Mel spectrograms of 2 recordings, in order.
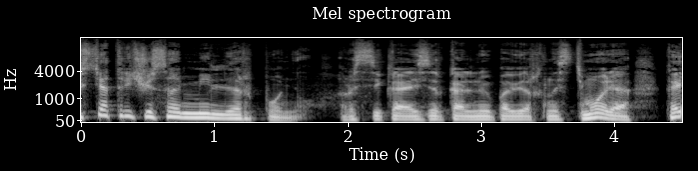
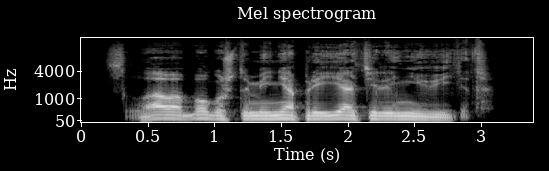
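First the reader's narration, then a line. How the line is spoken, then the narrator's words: Grumbling. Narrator (Russian): проворчал он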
